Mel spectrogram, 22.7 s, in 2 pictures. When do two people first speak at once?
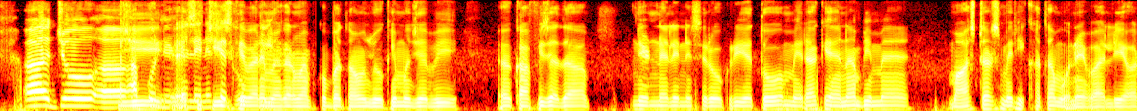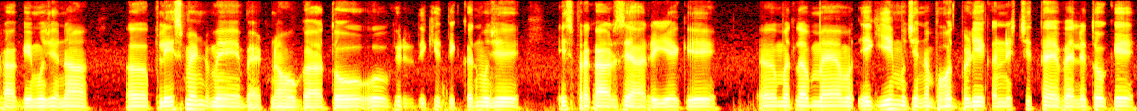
1.2 s

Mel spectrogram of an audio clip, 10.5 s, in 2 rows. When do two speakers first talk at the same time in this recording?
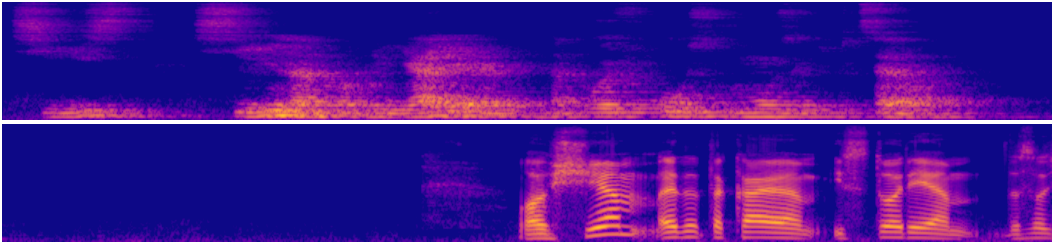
none

